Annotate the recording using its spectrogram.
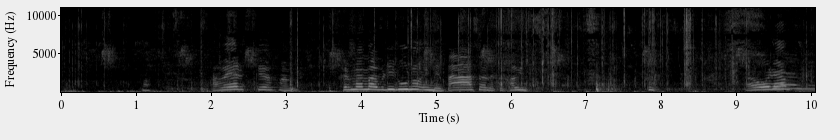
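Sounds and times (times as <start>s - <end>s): plastic foil packet crinkling and tearing: 0.0s - 2.0s, 3.0s - 10.0s.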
